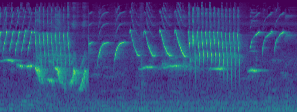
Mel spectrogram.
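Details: Long-rolling canary song meant to stir caged canaries into singing: fast mechanical trills, a descending run of slurred mid-pitched notes, then repeated rising and falling whistled sweeps and another extended trill.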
